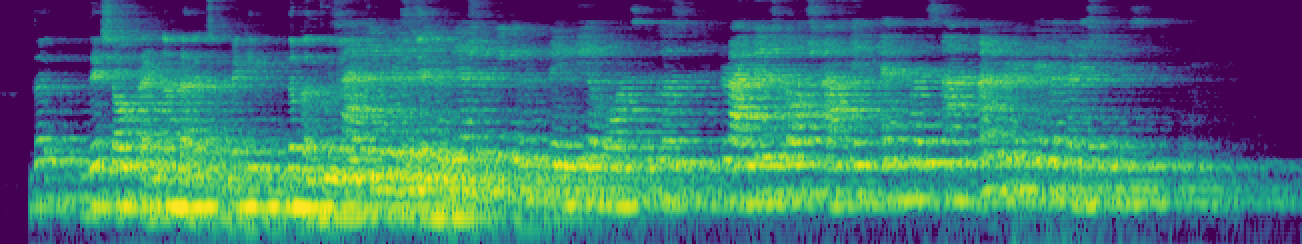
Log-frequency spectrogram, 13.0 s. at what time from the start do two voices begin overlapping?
3.3 s

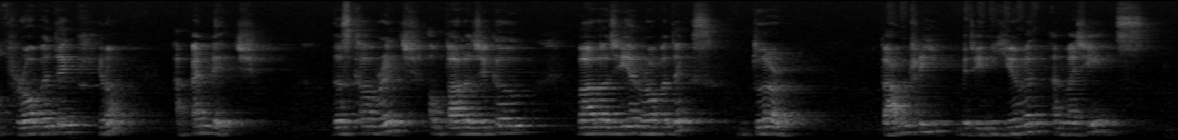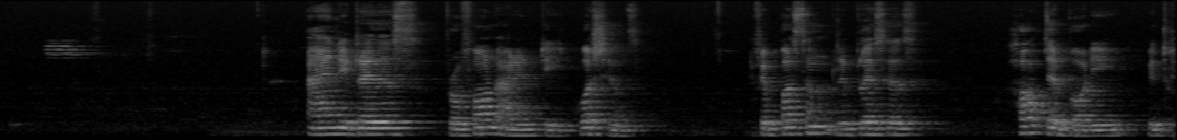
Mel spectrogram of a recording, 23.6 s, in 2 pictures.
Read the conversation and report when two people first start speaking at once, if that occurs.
none

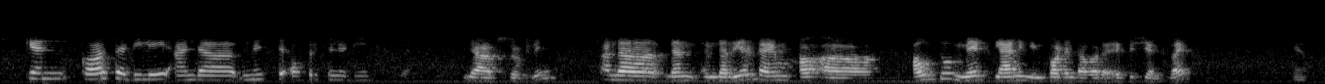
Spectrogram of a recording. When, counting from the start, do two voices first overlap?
none

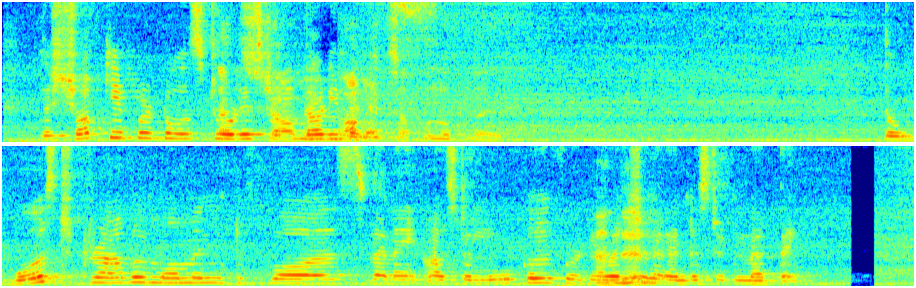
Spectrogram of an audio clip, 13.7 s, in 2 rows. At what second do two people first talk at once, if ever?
1.6 s

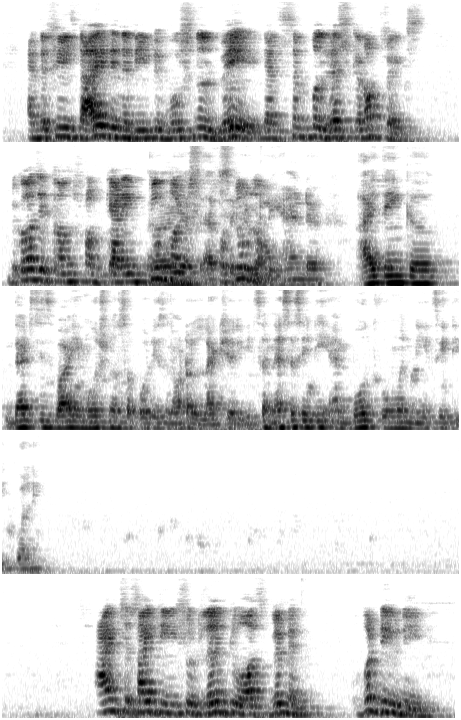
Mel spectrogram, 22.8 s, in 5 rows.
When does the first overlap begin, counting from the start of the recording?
6.0 s

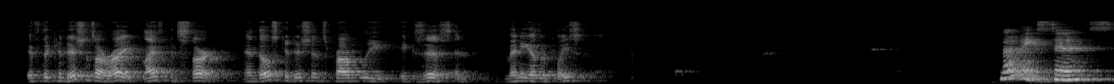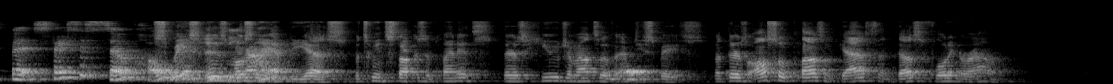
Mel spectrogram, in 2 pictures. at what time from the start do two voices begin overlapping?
12.7 s

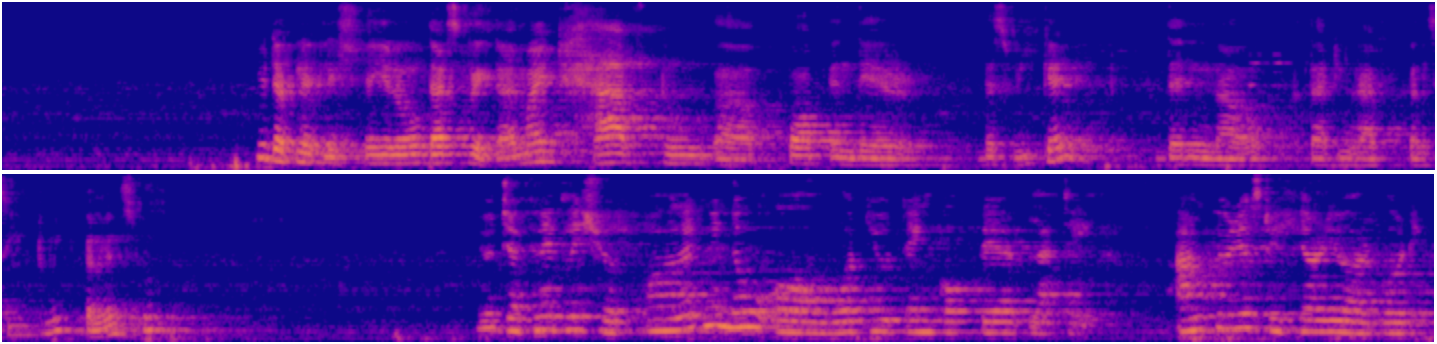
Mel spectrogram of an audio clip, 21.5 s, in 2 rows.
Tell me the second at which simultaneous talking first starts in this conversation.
none

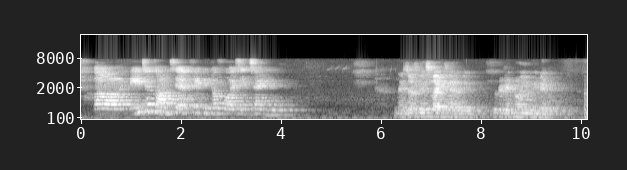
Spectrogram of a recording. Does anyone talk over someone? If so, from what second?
none

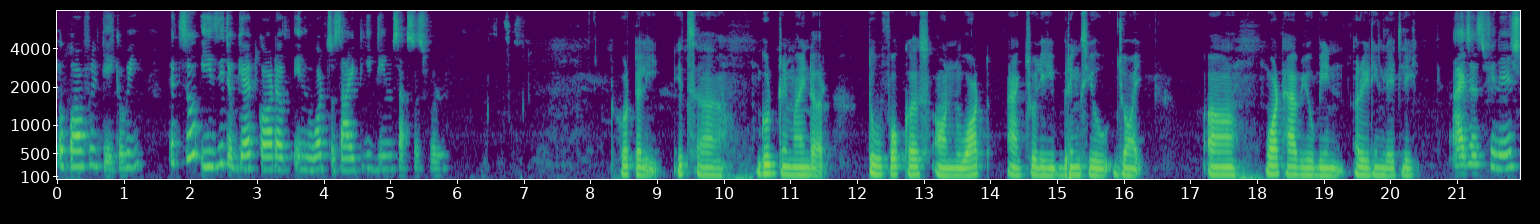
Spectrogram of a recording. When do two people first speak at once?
none

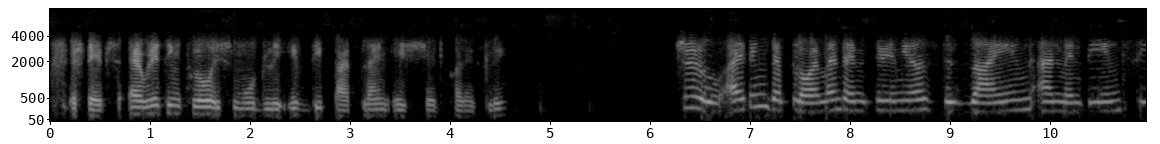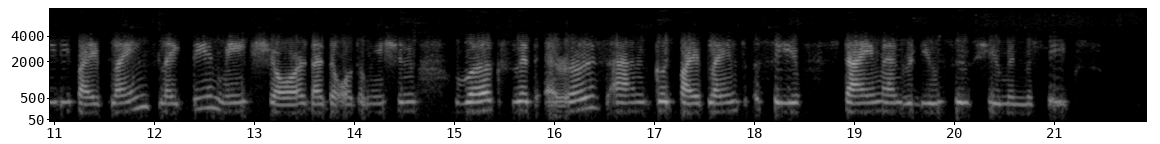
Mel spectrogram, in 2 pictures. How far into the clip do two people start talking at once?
none

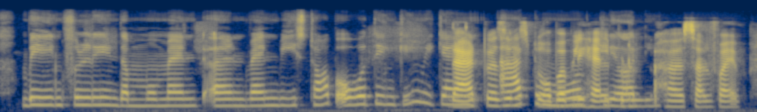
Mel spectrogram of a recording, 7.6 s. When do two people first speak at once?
4.5 s

